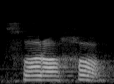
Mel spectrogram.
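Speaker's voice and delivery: صرخا said very slowly, each sound clear; very slow classroom model of صرخا; slow example word. Shown as a demonstration. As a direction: draw out صرخا for the pupils. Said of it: "في آخر الكلمة".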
